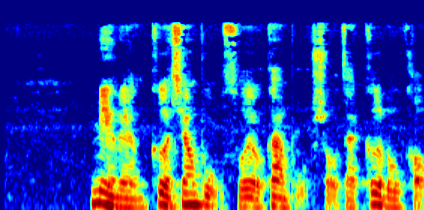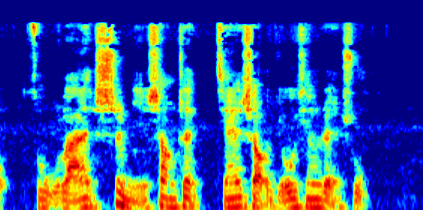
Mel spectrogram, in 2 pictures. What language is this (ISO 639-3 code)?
zho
